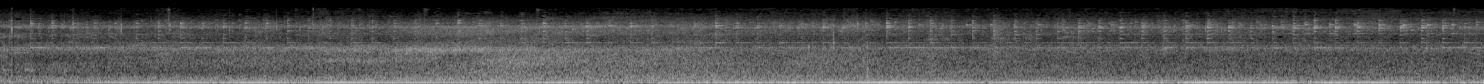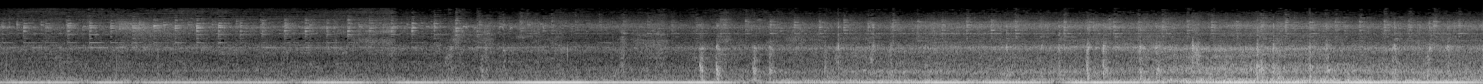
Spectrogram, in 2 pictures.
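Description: Via Rail passenger train rolling slowly in reverse, a steady low drone with a rumble that grows louder over the last third as the coaches come alongside. A level-crossing warning bell rings steadily over it.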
